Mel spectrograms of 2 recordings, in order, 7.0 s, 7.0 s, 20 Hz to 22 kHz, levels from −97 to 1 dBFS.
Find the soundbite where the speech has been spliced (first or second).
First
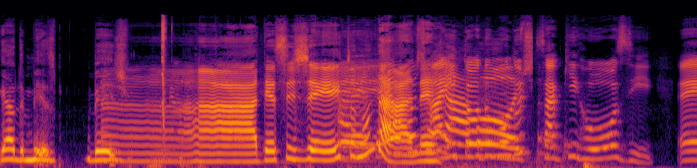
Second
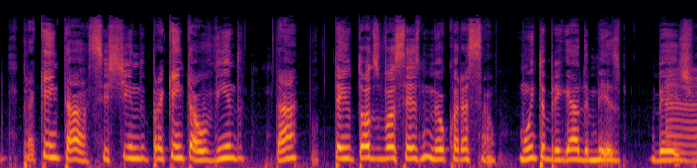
first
